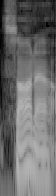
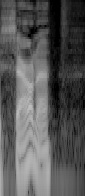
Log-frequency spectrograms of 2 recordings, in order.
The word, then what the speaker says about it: sauna: I think I pronounced it sauna all through the episode and got a lot of email that it's actually sauna.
